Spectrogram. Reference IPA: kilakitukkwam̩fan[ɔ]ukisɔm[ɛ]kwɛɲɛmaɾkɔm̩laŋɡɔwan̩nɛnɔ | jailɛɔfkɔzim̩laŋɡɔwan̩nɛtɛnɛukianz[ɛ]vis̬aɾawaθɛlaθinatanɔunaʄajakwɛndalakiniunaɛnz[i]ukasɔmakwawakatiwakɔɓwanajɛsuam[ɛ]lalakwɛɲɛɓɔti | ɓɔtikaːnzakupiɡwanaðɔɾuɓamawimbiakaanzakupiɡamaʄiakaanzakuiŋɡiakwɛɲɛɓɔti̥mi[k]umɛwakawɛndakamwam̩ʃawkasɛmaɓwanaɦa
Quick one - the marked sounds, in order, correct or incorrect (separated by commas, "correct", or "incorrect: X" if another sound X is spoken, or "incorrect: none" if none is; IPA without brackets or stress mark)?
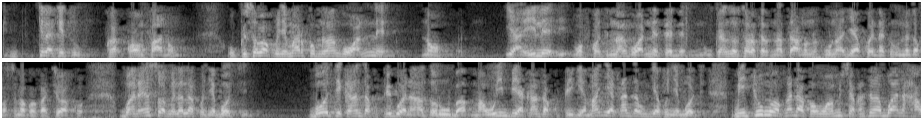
correct, incorrect: a, incorrect: a, incorrect: a, correct, incorrect: t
